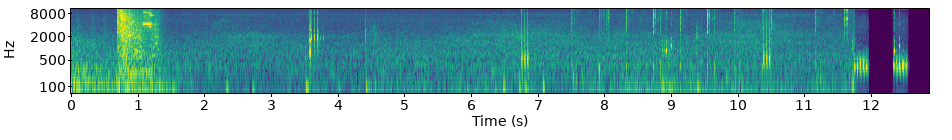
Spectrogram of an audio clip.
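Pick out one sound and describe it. Footsteps tread on a hard concrete floor.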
